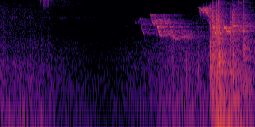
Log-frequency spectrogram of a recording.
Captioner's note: door opens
